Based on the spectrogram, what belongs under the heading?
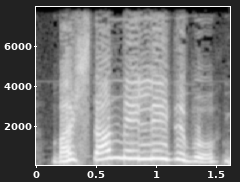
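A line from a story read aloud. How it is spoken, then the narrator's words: Shouted. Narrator (Turkish): diye bağırdı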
